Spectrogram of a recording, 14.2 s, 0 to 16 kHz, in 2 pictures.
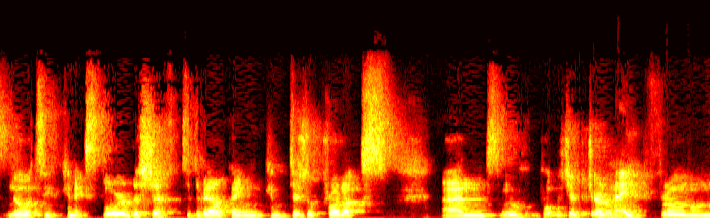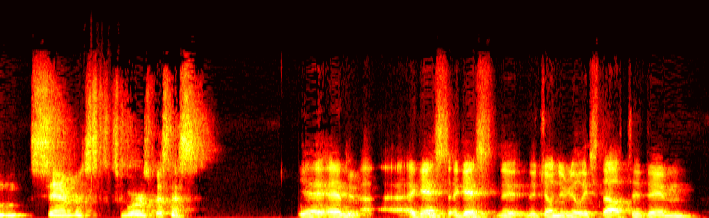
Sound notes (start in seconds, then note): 7.0 audio distorts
